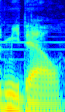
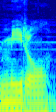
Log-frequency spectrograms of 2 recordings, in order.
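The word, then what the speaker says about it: Mideel: So, this is Midell or Mele, however you want to pronounce. I kind of like pronouncing Midell.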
